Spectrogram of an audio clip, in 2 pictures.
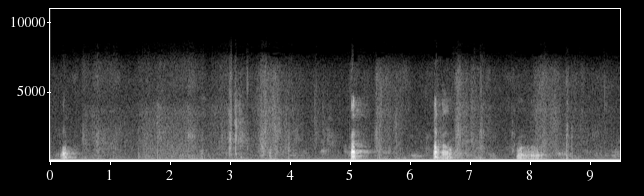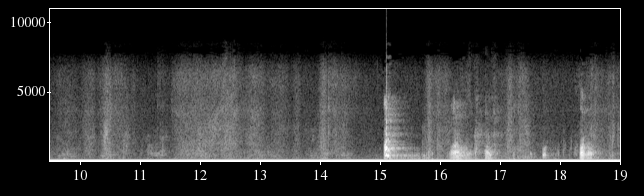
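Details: Norman, a Mastiff cross dog, barks and growls in scattered, uneven bursts with quiet gaps between, and one sharp louder bark near the end.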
